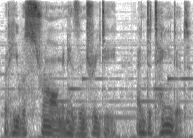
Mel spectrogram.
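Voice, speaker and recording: Male storybook narrator, solemn and measured, light music bed. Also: deep voice.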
